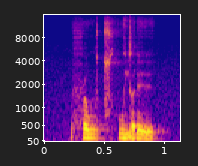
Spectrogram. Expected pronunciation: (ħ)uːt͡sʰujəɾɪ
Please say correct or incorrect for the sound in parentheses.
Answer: correct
